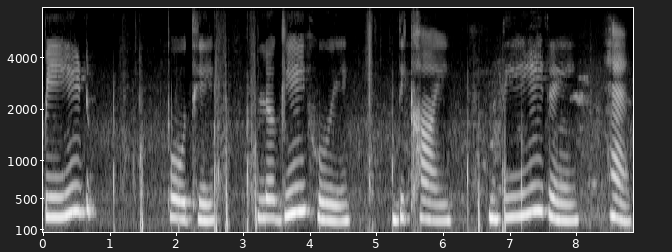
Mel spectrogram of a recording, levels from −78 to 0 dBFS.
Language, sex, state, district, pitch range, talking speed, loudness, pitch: Hindi, female, Punjab, Fazilka, 220-275 Hz, 55 wpm, -12 LUFS, 250 Hz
